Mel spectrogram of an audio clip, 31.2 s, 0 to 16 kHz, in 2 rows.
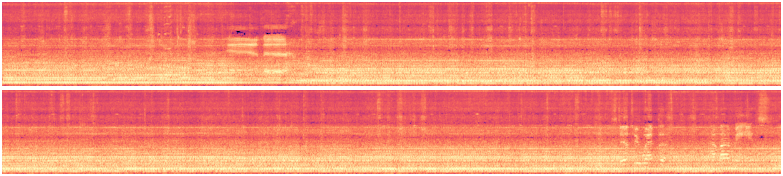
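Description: Case 4890 tractor's diesel engine running steadily under load, pulling a disk chisel plow, heard from inside the cab. About six seconds in, its pitch steps up and then holds.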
